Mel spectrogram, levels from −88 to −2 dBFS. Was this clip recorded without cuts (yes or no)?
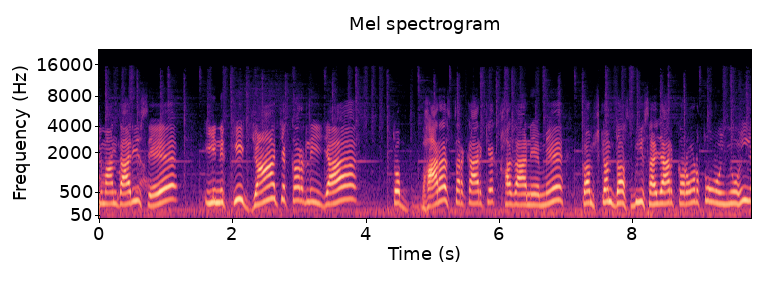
yes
